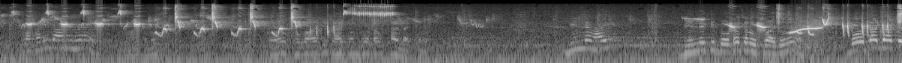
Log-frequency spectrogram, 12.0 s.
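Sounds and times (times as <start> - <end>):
birds chirping: 0.0 - 12.0
bird calls sweeping up in pitch: 9.1 - 12.0.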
